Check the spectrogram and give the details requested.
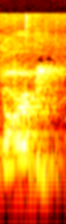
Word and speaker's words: Derby: Joseph Hull Juni of Darby Derby was quite often pronounced that way and by attaching the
